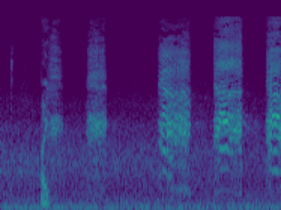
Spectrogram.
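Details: A hooded crow from a small family near a local airport in Norway, fed bread, gives five harsh, hoarse caws in quick succession, each about a third of a second long, growing louder toward the end.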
